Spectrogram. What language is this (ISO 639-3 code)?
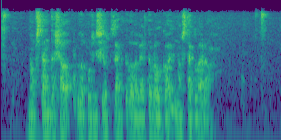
cat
